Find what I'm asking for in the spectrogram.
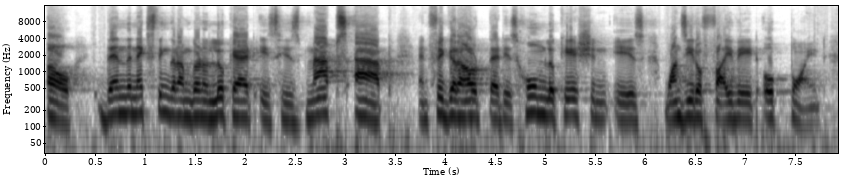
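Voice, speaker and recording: This man has a non-native accent and a fairly high pitch. His tone is bright and sharp, with fairly even intonation. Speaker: tech company CEO. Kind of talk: conference talk. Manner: fast.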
